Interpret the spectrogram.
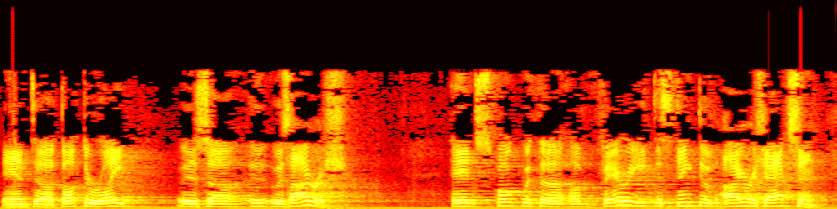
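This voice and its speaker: A man's voice: fairly high pitch, steady tone. Male pastor preaching in a reverberant church. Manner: earnest, measured preaching with fillers. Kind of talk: sermon. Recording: dull sound, long church reverb.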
